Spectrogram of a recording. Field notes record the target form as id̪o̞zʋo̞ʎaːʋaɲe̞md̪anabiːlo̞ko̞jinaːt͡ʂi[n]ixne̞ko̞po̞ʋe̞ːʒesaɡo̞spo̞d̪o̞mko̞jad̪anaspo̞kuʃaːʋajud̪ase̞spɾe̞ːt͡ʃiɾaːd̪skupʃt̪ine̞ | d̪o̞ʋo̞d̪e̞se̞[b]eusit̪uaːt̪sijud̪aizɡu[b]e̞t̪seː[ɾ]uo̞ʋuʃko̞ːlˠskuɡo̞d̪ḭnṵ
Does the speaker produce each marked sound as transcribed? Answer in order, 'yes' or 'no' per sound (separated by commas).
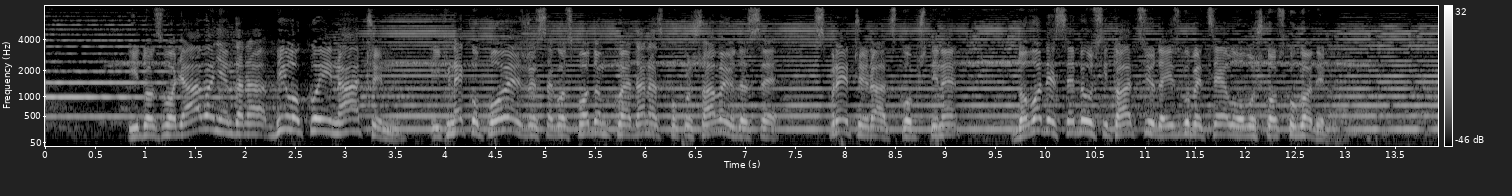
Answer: yes, yes, yes, no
